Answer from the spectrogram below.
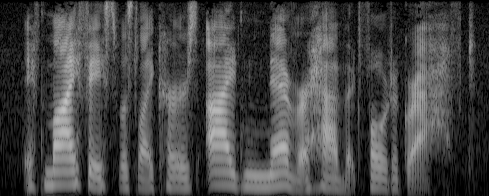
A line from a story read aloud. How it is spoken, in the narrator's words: snapped Jessie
